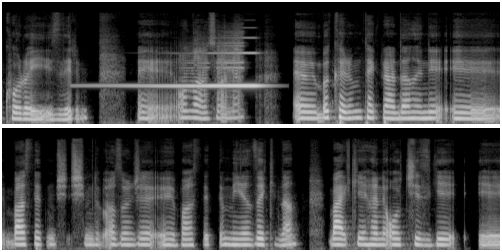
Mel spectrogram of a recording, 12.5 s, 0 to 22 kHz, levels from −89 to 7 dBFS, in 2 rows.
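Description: A 1.3 kHz tone swells over about two seconds into a loudspeaker feedback squeal from 0.85 to 3.59 s, the microphone re-amplifying its own loudspeaker.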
